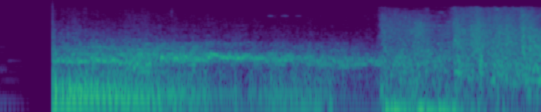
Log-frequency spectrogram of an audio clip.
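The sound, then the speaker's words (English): A car's tires screech abruptly into a long, loud, sliding squeal that drops slightly in pitch, then a sudden heavy thump as it strikes a deer. No one speaks. “Congratulations, you just met a deer with your bumper.”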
